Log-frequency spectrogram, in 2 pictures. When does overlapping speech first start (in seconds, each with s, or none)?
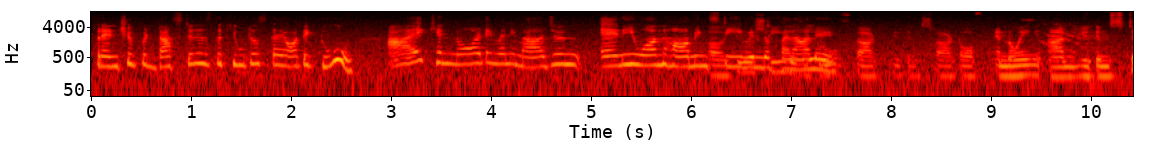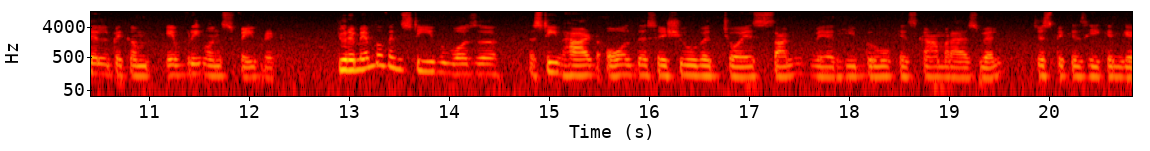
6.2 s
